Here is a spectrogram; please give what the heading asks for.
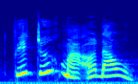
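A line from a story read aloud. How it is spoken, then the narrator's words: Loud urgent question. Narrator (Vietnamese): Đỗ Vân Bằng lớn tiếng hỏi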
